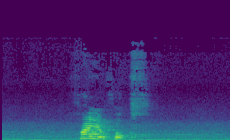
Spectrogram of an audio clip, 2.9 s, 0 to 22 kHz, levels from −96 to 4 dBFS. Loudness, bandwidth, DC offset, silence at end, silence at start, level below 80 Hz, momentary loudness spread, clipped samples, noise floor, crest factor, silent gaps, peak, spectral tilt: -19 LUFS; 14.5 kHz; under 0.1%; 0 s; 0.05 s; -54 dBFS; 27 LU; under 0.1%; -42 dBFS; 20 dB; none; -4 dBFS; -5.5 dB/octave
